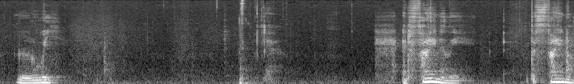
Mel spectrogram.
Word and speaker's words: Louis: name louis louis and you don't pronounce the s at the end in french it's louis and finally the final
